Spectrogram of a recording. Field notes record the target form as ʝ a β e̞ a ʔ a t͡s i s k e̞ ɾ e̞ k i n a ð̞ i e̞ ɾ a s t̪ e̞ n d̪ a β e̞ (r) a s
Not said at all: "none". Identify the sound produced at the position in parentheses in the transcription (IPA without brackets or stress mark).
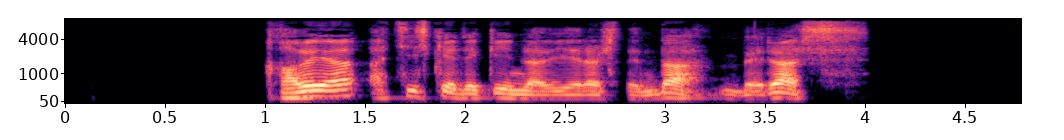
ɾ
